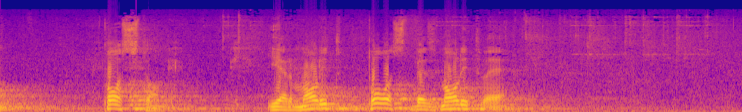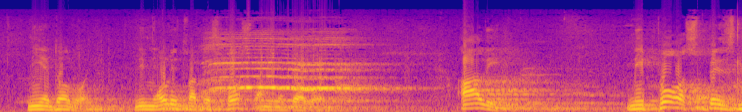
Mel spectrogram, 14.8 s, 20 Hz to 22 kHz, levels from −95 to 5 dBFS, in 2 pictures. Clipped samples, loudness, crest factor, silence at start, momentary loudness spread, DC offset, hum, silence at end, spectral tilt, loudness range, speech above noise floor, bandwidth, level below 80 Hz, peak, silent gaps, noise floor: 2%; -9 LUFS; 10 dB; 0 s; 22 LU; 0.7%; none; 0 s; -6 dB/octave; 6 LU; 25 dB; 15.5 kHz; -36 dBFS; 0 dBFS; none; -33 dBFS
